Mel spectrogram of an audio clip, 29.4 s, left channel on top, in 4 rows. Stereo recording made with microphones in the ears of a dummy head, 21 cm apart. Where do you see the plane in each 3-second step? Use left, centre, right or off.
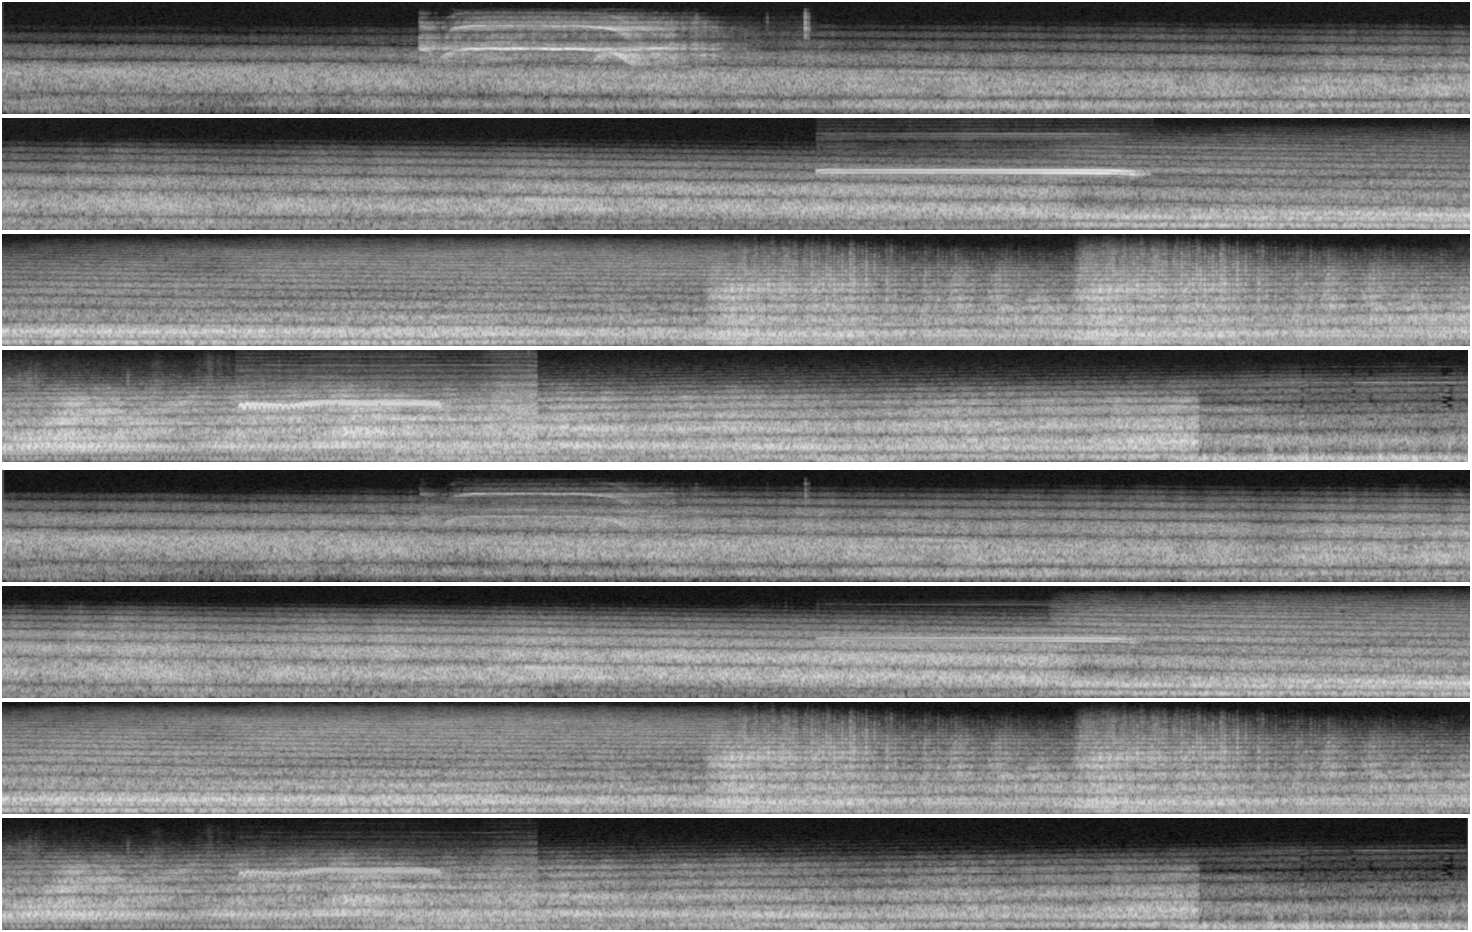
right, right, right, right, right, right, centre, left, left, left.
